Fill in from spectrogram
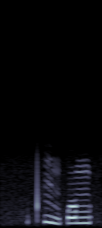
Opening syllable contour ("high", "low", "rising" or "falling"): falling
